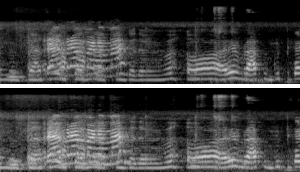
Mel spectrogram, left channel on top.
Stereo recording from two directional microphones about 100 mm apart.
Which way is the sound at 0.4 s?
5° right (ahead or behind).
